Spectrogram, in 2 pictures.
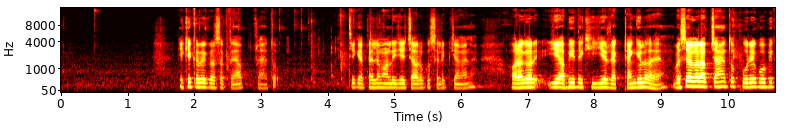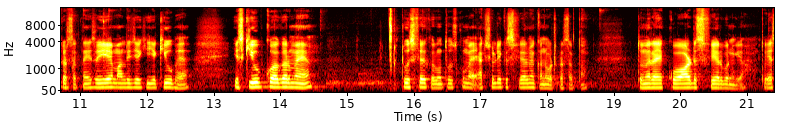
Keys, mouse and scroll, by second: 0.5-2.1 middle drag, 2.1 click, 3.2 shift+click, 3.8 shift+scroll up 1, 4.4 shift+middle click, 6.5-7.3 scroll down 1, 9.4 middle click, 10.1 a, 10.6 scroll down 1, 11.0 shift+middle click, 12.8-13.8 scroll down 1, 13.9-18.8 drag, 18.8-21.4 middle drag.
